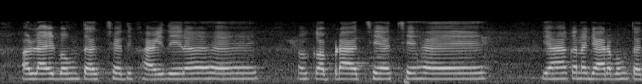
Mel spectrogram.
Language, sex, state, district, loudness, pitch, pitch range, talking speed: Hindi, female, Chhattisgarh, Kabirdham, -19 LUFS, 255 Hz, 250-265 Hz, 150 wpm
